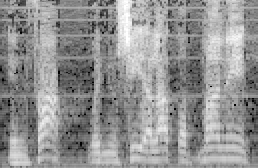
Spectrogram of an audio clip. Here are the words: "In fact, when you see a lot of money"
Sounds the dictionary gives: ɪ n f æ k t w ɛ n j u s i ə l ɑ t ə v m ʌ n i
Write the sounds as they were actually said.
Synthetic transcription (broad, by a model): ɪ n f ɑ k w ɛ n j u s i ə l ɑ t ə p m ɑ n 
